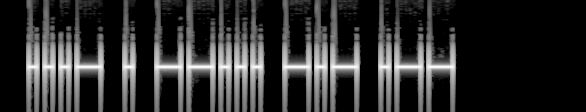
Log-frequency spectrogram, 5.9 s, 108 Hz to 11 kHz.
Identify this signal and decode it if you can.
Morse code, heard as a keyed tone, about 15 wpm, 700 Hz. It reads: VE7KW
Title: Call Signs Repeated 2x - 15wpm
